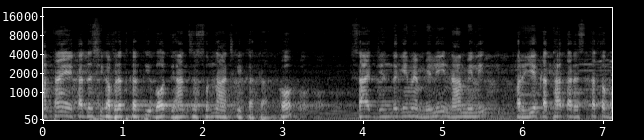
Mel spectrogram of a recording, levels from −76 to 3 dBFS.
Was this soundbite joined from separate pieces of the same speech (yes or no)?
no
